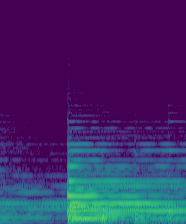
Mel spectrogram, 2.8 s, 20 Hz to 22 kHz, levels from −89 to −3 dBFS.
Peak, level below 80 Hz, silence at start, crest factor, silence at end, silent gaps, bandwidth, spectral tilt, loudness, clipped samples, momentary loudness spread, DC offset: -12 dBFS; -52 dBFS; 0 s; 18 dB; 0 s; none; 2.6 kHz; -13 dB/octave; -28 LUFS; under 0.1%; 22 LU; under 0.1%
